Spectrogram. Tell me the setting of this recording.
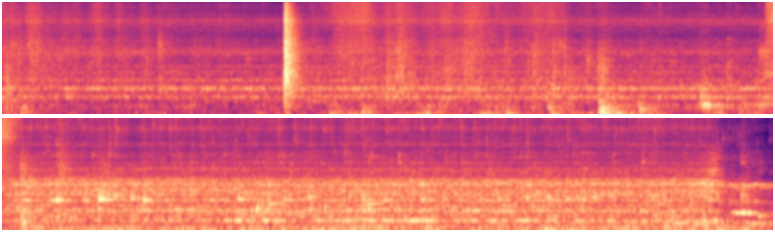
restroom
